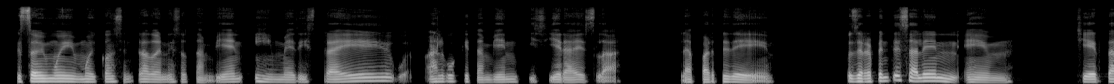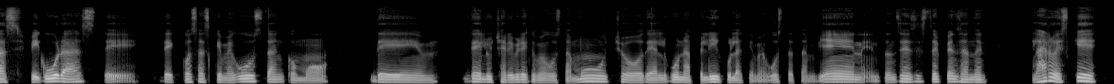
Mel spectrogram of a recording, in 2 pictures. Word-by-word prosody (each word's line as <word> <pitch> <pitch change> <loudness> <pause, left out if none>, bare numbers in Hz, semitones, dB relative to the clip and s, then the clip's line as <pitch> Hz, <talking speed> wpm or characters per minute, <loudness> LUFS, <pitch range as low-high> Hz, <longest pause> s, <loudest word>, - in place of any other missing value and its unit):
estoy 135 +1 +6
muy 140 -1 +4
muy 125 0 +1
concentrado 125 -1 -1
en 115 - -1
eso 115 -1 -4
también. 115 +4 -2
Y, 130 -5 -1
me 110 -1 -1
distraé, 145 +8 +1 0.3
algo 135 +3 -1
que 135 -1 -6
también 115 +3 -2
quisiera 110 -1 -1
es 110 - -4
la - - -3 0.6
la - - 0
parte 115 +3 0
de, 110 -4 +1 0.7
pues, 135 - +1
de 145 - +8
repente 160 +8 +2
salen, 155 - +4
em, 105 -1 -1 0.6
ciertas 125 0 +2
figuras 130 +2 +3
de - - -5 0.2
de 115 -2 -1
cosas 125 0 -3
que 120 - -4
me 100 - -2
gustan, 125 -2 +1
como 95 -3 -4 0.4
de, 110 -4 0 0.2
mm, 130 - -16
de 130 -1 +2
lucha 125 0 -1
libre 110 +1 +1
que 115 - -3
me 100 - -1
gusta 95 -3 -4
mucho, 130 -3 0
o 100 - +1
de 105 - +1
alguna 105 0 0
película 105 -3 +1
que - - -10
me - - -6
gusta - - -5
también, 120 -2 0
entonces, 120 +4 -2
estoy 130 -2 -2
pensando 120 -3 0
en, 105 - -9 0.4
claro 150 +9 +3
es 125 - 0
que 150 -5 +3
120 Hz, 155 wpm, -24 LUFS, 110-135 Hz, 0.7 s, de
